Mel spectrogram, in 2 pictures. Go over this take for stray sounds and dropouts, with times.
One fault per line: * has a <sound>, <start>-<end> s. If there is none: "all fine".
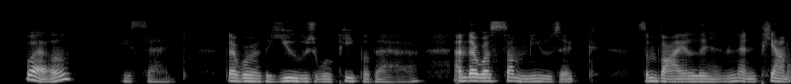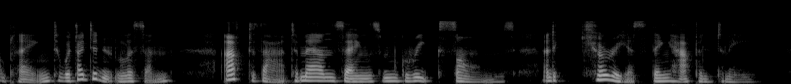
all fine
